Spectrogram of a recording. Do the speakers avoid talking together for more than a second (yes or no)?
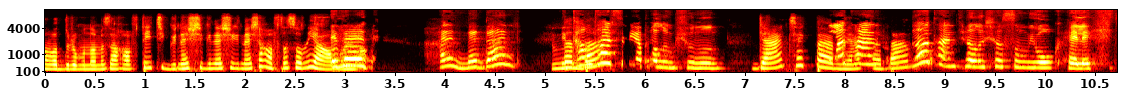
yes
